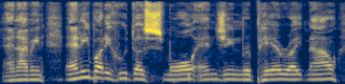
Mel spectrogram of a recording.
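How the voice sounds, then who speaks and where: A man's voice: fairly high pitch, steady tone, normal speed, no echo. A man hosting a local talk radio show, interviewing a business owner with chatty, joking asides.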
